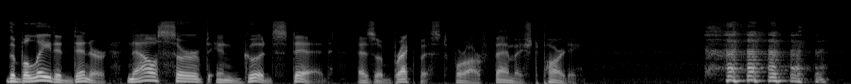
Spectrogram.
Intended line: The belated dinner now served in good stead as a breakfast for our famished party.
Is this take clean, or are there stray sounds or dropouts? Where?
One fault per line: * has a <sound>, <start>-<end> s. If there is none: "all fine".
* has a laugh, 7.0-8.3 s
